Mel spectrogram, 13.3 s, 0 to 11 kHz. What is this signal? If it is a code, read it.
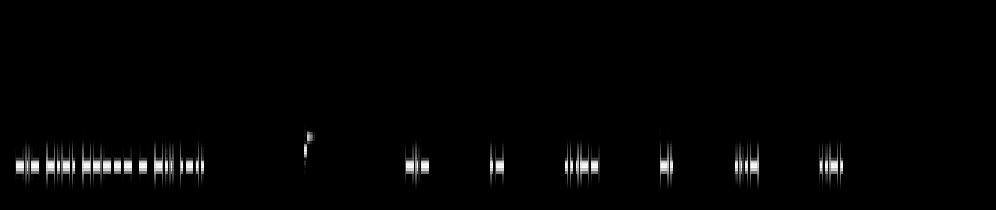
Morse code, heard as a keyed tone, about 34 wpm, spaced as for 15 wpm, 700 Hz. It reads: KC0TDL KA3NVF
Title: USA Call Signs - 6 Characters - 8x Character Spacing - 35wpm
